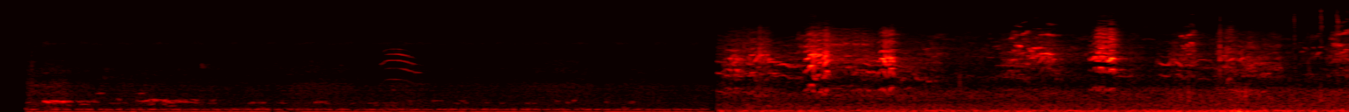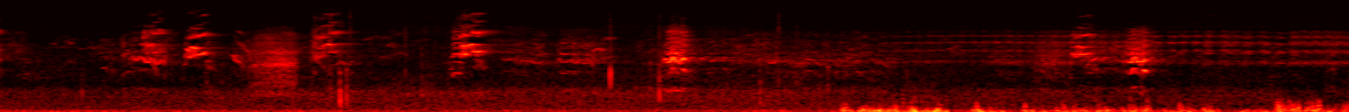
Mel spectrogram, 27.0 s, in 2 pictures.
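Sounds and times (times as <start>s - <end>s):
faint steady hum: 0.3s - 21.2s
birds chirping and calling: 7.2s - 26.9s.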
